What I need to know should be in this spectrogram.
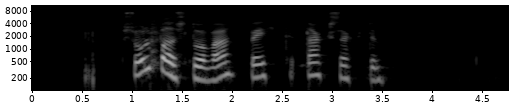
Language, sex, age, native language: Icelandic, female, 40-49, Icelandic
